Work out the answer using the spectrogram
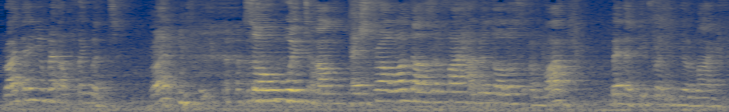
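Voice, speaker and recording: A woman in her forties giving a lively sales talk at a business seminar, often acting out little dialogues and laughing along with them. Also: on the high side, moderate pace, a little hiss or hum. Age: 40s. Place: hotel function room. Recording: echoey hall, distant mic.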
